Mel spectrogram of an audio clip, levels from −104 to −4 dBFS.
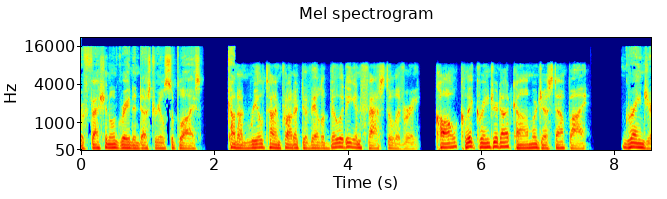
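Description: Right after "grade industrial supplies", at 2.3 s, there's a call bitrate drop that lasts until about 7.7 s. The bandwidth estimate fell and the encoder got squeezed, which sounds like a slide from roughly 32 kbps down to around 13 kbps. The top end gets chopped from 20 kHz to 8 kHz, so the speech goes muffled and rough and watery, and it sits at its worst for about 2.8 s before recovering.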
